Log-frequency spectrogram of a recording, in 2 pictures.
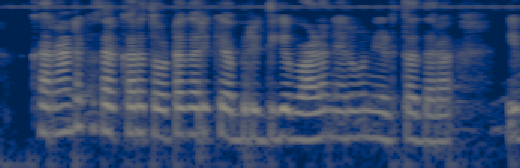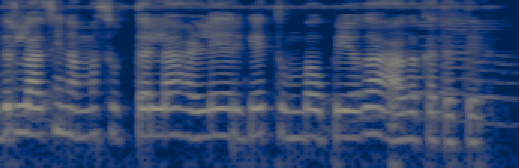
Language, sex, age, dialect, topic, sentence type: Kannada, female, 18-24, Central, agriculture, statement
